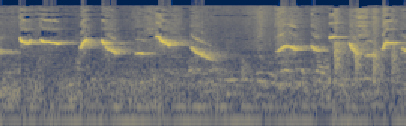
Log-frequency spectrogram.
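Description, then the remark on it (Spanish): A loud human whistle in Silbo Gomero, the whistled language of La Gomera, carries a message in a string of gliding, rising and falling tones, phrased like speech, with a low background rumble underneath. “Y ante la carencia de servicios telefónicos en esa época, los gomeros recurrieron a silbar. Aún hoy se mantiene esta tradición de esta forma.”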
